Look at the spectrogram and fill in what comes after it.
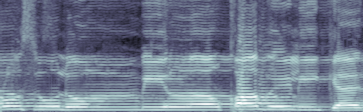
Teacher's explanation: رسل پہ تنوین کے بعد میم ادغام ہوگا، من قبلک بھی اخفا ہوگا.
